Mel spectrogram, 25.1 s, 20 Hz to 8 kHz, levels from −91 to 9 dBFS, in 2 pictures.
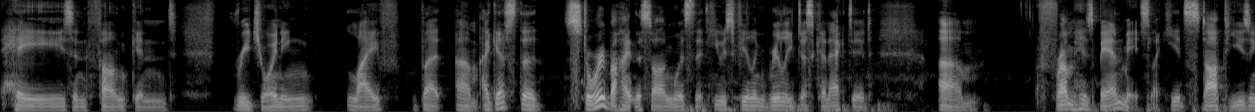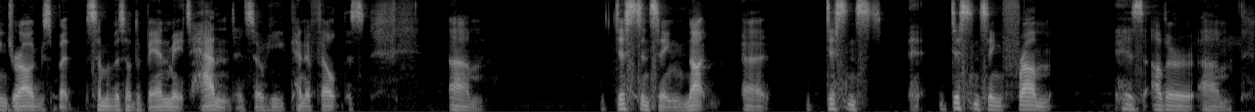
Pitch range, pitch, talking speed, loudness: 90-100 Hz, 95 Hz, 135 wpm, -33 LUFS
